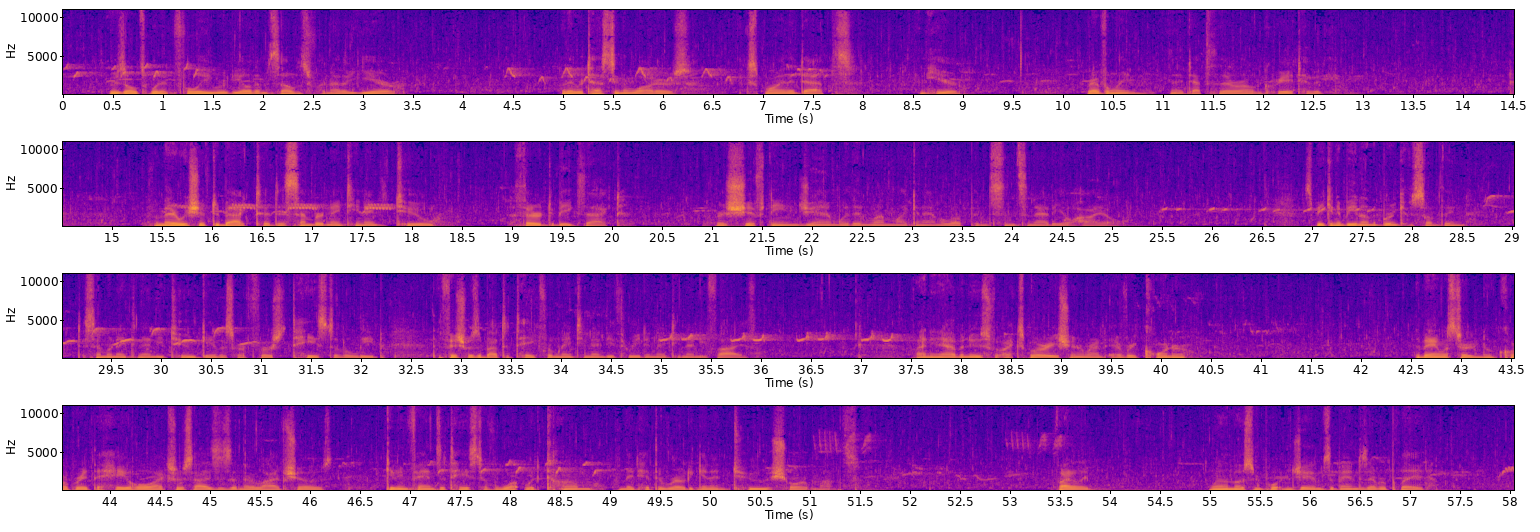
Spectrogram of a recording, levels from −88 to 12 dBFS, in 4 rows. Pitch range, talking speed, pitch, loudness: 100-110 Hz, 135 wpm, 105 Hz, -22 LUFS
